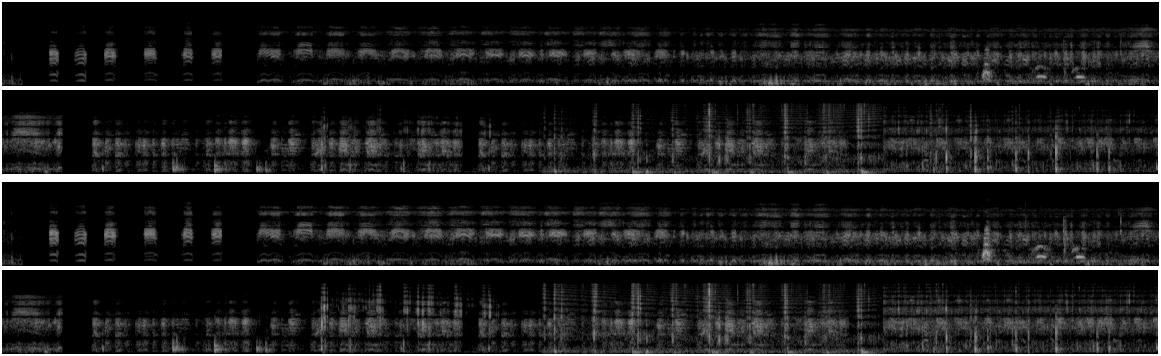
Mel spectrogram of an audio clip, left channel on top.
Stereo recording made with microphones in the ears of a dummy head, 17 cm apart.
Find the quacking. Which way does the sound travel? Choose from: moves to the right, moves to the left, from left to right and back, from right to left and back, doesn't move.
from right to left and back.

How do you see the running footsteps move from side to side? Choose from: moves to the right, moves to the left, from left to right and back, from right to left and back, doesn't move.
moves to the left.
